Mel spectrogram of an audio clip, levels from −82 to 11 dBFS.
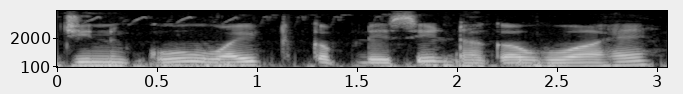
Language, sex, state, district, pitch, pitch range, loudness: Hindi, male, Uttar Pradesh, Saharanpur, 135 Hz, 130-145 Hz, -16 LUFS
